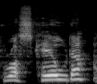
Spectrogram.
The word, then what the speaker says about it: Roskilde: You're from a place called Roskilde. Have I said that right, in Denmark? – That's absolutely correct.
